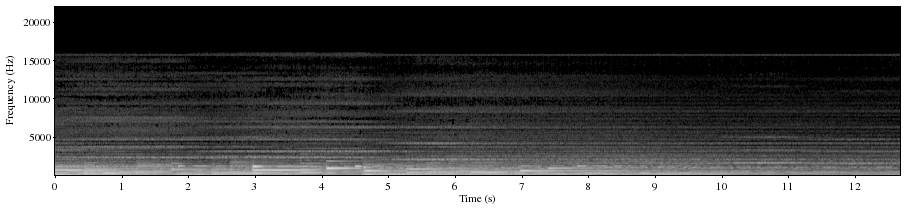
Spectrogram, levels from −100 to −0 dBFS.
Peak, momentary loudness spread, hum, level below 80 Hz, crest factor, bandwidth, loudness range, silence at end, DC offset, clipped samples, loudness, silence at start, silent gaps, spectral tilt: -10 dBFS; 17 LU; none; -38 dBFS; 18 dB; 12.5 kHz; 11 LU; 0 s; under 0.1%; under 0.1%; -29 LUFS; 0 s; none; -8.5 dB/octave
